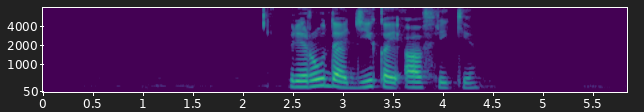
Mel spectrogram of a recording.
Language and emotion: Russian, neutral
